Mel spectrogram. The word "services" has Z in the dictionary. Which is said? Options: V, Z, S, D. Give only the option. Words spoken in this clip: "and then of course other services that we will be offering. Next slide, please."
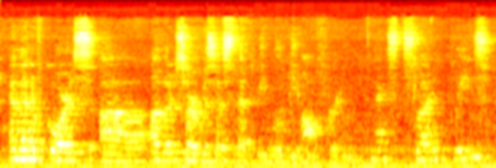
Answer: S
